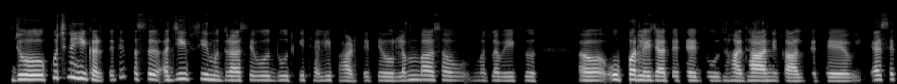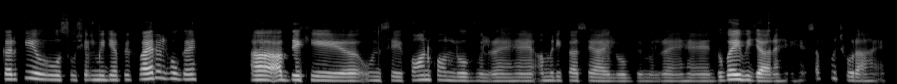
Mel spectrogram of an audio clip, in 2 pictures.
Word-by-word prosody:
जो 220 0 +9
कुछ 315 +1 -3
नहीं 285 -5 +6
करते 210 -2 +1
थे 355 - -9
बस 255 +1 -6
अजीब-सी 240 +3 +2
मुद्रा 195 -2 +2
से 200 +2 -7
वो 200 0 -2
दूध 195 +1 -6
की 205 - -9
थैली 195 -1 -7
फाड़ते 175 0 -5
थे। 185 +1 -10
वो 180 - 0
लंबा-सा 205 +2 -1
वो 185 -1 -11
मतलब 180 +1 -6
एक 180 +1 -8 0.5
अ, 190 0 +4
ऊपर 225 +1 +5
ले 200 -1 +5
जाते 190 0 +3
थे 185 - +4
दूध 180 0 -8
हाँ 180 -1 +4
धार 180 0 +7
निकालते 165 -2 0
थे। 165 0 0 0.2
ऐसे 220 +2 -3
करके 235 +4 -2
वो 220 -3 -2
सोशल 210 +1 -12
मीडिया 210 0 -4
पे - - -9
वायरल 275 +4 +4
हो 265 -1 -4
गए। 235 0 -4 0.6
अ - - -1 0.2
अब 205 -1 +1
देखिए 190 -4 -1
अ, 170 0 -1
उनसे 180 -1 -12
कौन-कौन 205 -2 -6
लोग 175 -1 -7
मिल 160 -1 -13
रहे 165 +1 -9
हैं। 165 0 -9
अमेरिका 180 +1 -10
से 175 +1 -14
आए 160 -1 -5
लोग 155 0 -12
भी 155 - -16
मिल 155 -1 -19
रहे 155 -1 -12
हैं, 155 0 -12
दुबई 225 +6 +5
भी 205 -2 -4
जा 170 -3 +1
रहे 160 +1 -14
हैं 180 +3 -27
सब - - -20
कुछ 275 -6 -19
हो 185 - -7
रहा 165 -1 -9
है। 165 - -24
185 Hz, 225 wpm, -22 LUFS, 175-215 Hz, 0.6 s, जो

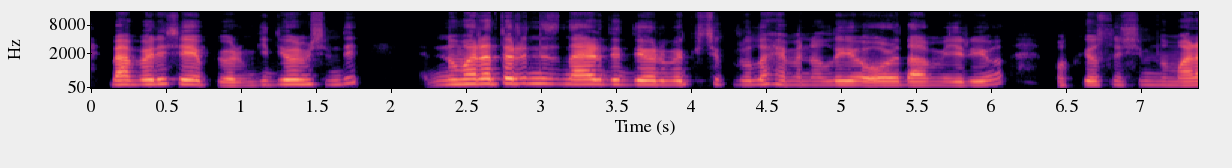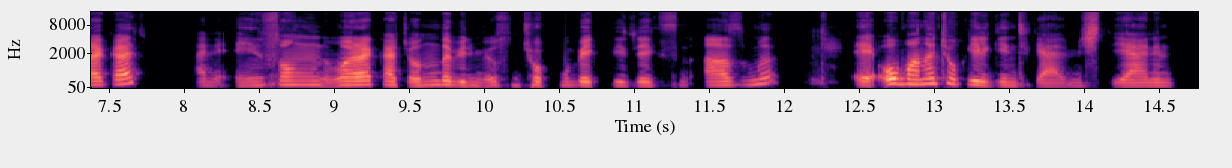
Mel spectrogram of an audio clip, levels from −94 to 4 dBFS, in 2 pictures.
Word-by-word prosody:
Ben 200 +1 +4
böyle 215 +2 +4
şey 215 -2 +4
yapıyorum, 165 -5 -2
gidiyorum 215 +3 +2
şimdi, 220 +5 -12 0.5
"Numaratörünüz 235 +4 +4
nerede?" 215 -2 +3
diyorum, 195 -1 +3
böyle 190 +2 -3
küçük 205 +1 -16
rulo 195 +2 -6
hemen 185 -4 -10
alıyor 180 0 -1
oradan 170 0 +1
veriyor. 175 +7 -6 0.3
Bakıyorsun 180 +3 -8
şimdi 180 0 -17
numara 175 +1 +2
kaç? 230 +6 +4 0.4
Hani, 155 -3 -15
en 160 +1 -11
son 190 -1 -4
numara 180 +6 +4
kaç? 175 -3 -2
Onu 180 +5 -3
da 185 -3 +2
bilmiyorsun. 160 0 -7
Çok 170 0 -6
mu 165 0 -14
bekleyeceksin, 165 0 -5
az 175 +1 -2
mı? 230 +8 -7 0.5
Eee, - - +3
o 235 0 +8
bana 230 +2 +4
çok 235 -4 -5
ilginç 165 -2 -2
gelmişti 140 -1 -8
yani. 145 0 -4
185 Hz, 165 wpm, -24 LUFS, 165-215 Hz, 0.5 s, o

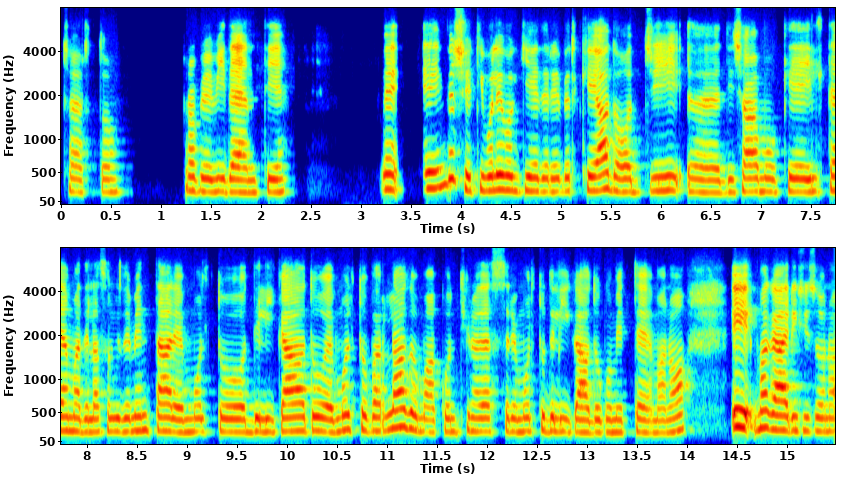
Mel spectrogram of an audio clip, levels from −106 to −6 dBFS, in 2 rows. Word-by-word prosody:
Certo, 195 -1 -8 0.6
proprio 210 -4 -2
evidenti. 195 0 0 0.9
E 235 0 +1 0.2
e, 250 +1 +3
invece 280 - +1
ti 225 - -6
volevo 220 0 +3
chiedere 200 -1 -2
perché 210 +2 -2
ad 225 0 +4
oggi, 200 +2 -1
ehm, 190 -2 -3
diciamo 195 +1 -2
che 205 +1 -2
il 195 0 -1
tema 215 -1 +1
della 195 0 -2
salute 200 0 -2
mentale 210 -2 +2
è 185 - -1
molto 195 0 -3
delicato, 205 +2 +1
è 190 - +3
molto 225 +2 -1
parlato, 235 +4 +2
ma 190 -2 -5
continua 200 +1 -5
ad 200 - +1
essere 200 0 -2
molto 205 +2 -4
delicato 195 -2 -1
come 190 0 -5
tema, 185 -2 -3
no, 215 +4 -2 0.4
e 260 -2 +8
magari 225 -4 +5
ci 210 -1 -5
sono 200 -1 -3
200 Hz, 150 wpm, -23 LUFS, 195-215 Hz, 0.9 s, e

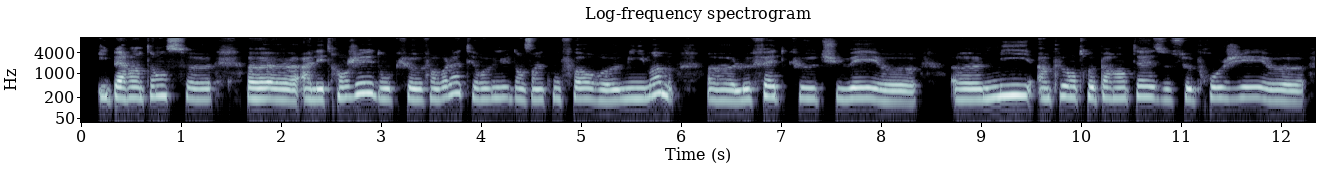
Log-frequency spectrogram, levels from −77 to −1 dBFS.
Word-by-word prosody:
hyper 205 -2 +2
intense, 220 +3 0
heu 180 -1 -2 0.4
heu, 185 -2 +5
à 180 - -1
l'étranger, 205 +9 +2
donc 185 -4 -2
heu, 180 -1 +4
enfin, 180 +1 -4
voilà, 235 +9 -1
tu 220 -7 -7
es - - -2
revenu 195 +2 -3
dans 180 -2 -3
un 175 - +1
confort, 180 -1 -3
heu, 165 +1 +2
minimum, 190 +8 0 0.3
heu, 170 -2 -1
le 170 +2 +3
fait 210 +3 0 0.2
que 190 -1 -1
tu 185 0 -2
aies, 190 -1 +3
heu 155 -2 0 0.4
heu, 175 0 +2
mis 225 +4 +4
un 190 - -3
peu 220 +2 -1
entre 205 0 0
parenthèses 195 -1 -3
ce 175 +1 -3
projet, 195 +2 -1
heu 160 -2 0
185 Hz, 165 wpm, -19 LUFS, 175-200 Hz, 0.4 s, heu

